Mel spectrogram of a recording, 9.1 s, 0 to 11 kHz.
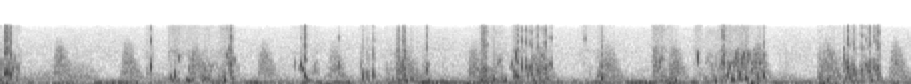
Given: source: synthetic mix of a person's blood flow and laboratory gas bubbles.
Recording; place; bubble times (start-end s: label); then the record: Doppler ultrasound of blood flow; subclavian vein
0.00-0.23 s: bubbles
1.45-1.55 s: bubbles
1.68-2.40 s: bubbles
2.93-3.19 s: bubbles
3.37-3.42 s: bubbles
3.59-3.77 s: bubbles
3.83-4.32 s: bubbles
4.74-5.53 s: bubbles
5.79-6.14 s: bubbles
6.50-6.78 s: bubbles
6.93-7.01 s: bubbles
7.03-7.67 s: bubbles
8.16-8.83 s: bubbles
From the record:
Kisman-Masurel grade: 243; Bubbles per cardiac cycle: several, 3 to 8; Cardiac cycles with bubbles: 100%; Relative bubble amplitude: loud (0.450 to 0.775); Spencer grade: 3 (all of the cardiac periods contain showers or single bubble signals, but not dominating or overriding the cardiac motion signals); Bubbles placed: anywhere in the cardiac cycle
